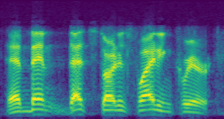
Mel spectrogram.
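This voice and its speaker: Old guy guest on a phone line, lowish voice, rambles and stammers thru his memories. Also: moderate pace, gravelly, dry recording. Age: older. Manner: rambling, plainspoken, stammering repetitions. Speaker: podcast guest. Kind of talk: reminiscing in interview. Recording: tinny, band-limited phone line.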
